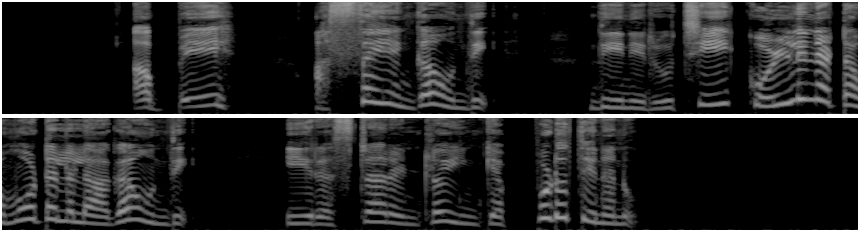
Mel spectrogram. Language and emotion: Telugu, disgusted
